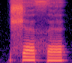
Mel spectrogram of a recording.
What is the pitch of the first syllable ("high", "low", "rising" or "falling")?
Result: high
